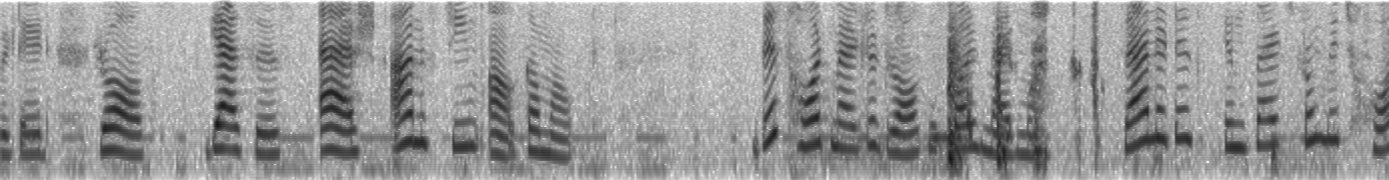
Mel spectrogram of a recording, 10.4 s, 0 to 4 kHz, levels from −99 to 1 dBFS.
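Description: Nothing stood out on listening to this speech, which comes through a call link that carries nothing above 4 kHz.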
